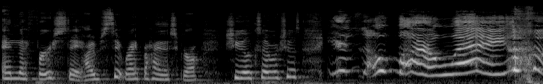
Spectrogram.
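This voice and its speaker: A woman speaks in a raised, projected voice at a moderate pace, her extremely high pitch swinging very widely over noticeable background noise. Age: 18. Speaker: college student podcast co-host. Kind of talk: casual chat.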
